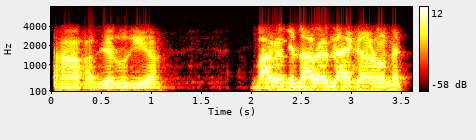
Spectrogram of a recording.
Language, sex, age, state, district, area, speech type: Sindhi, male, 60+, Maharashtra, Thane, urban, conversation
